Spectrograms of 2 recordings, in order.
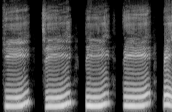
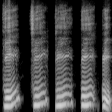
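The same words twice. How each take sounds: First: కి, చి, టి, తి, పి each with a drawn-out 'ee'; long vowels. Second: కి, చి, టి, తి, పి each with a short 'i'; short vowels. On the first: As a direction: stretch every vowel in కి, చి, టి, తి, పి. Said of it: "అలాగే left leg చూడండి". (కి, చి, టి, తి, పి దీర్ఘంగా సాగదీస్తూ) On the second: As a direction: keep every vowel brief in కి, చి, టి, తి, పి. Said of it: "right leg చూడండి ఏముంది". (కి, చి, టి, తి, పి హ్రస్వంగా) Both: Shown as a demonstration.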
